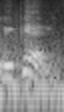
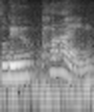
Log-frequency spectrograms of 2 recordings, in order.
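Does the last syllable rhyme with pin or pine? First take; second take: pin; pine. First: The last syllable rhymes with pin. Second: The last syllable rhymes with pine. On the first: The speaker calls it wrong. "then it's pin" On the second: The speaker calls it right. "that's pine"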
